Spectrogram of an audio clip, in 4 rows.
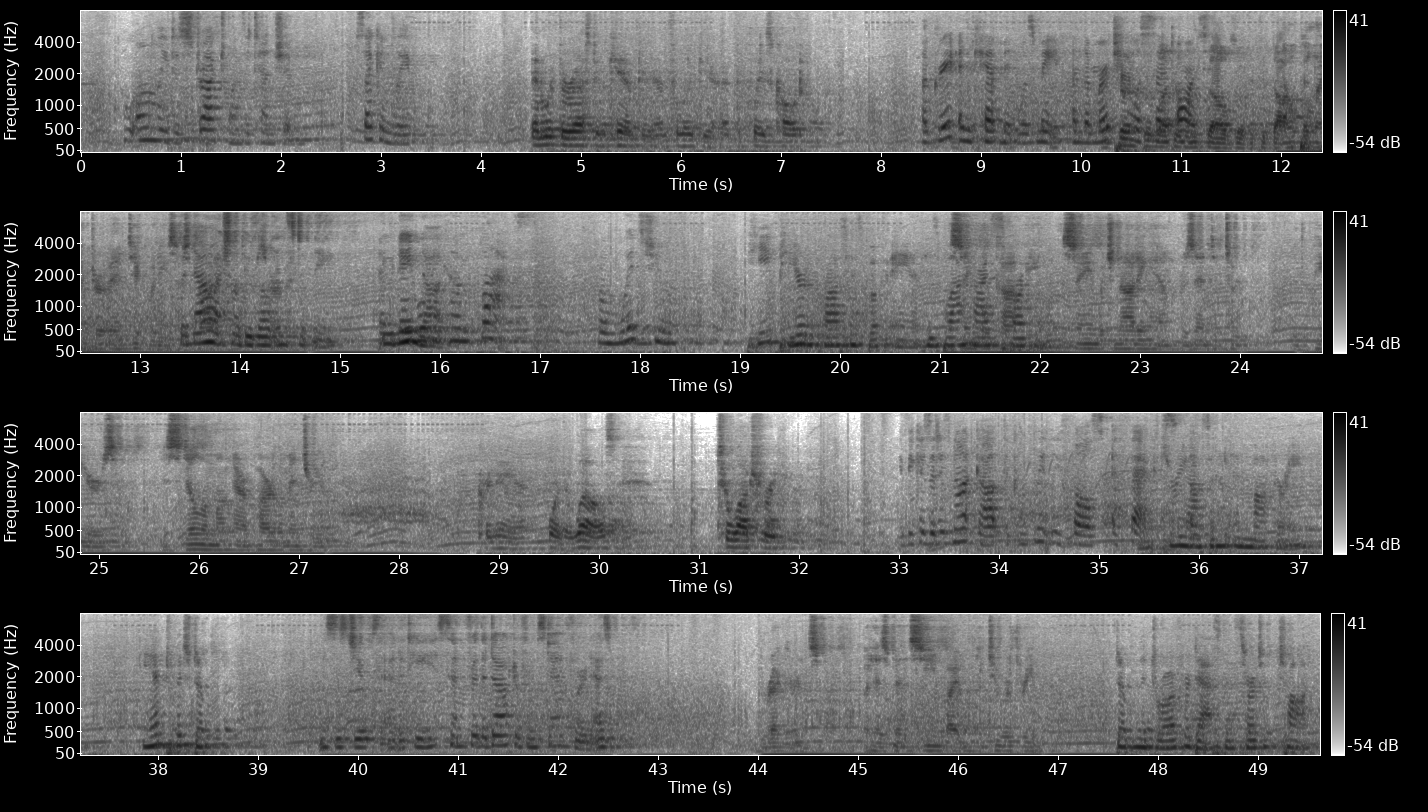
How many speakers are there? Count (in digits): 8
